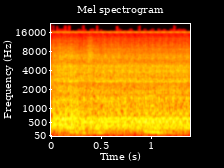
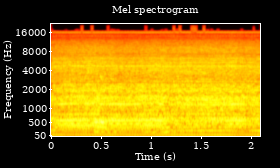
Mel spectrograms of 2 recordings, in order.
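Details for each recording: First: Unicorn LS2-H6000M industrial sewing machine winding the bobbin with the presser foot left down: fast, even, high-pitched whir. Fixing the presser foot up stops wear under the foot and reduces the noise. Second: Unicorn LS2-H6000M industrial sewing machine running, oil circulating normally: fast, even mechanical buzz at constant speed with no knocks or grinding, then winding down; normal running.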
